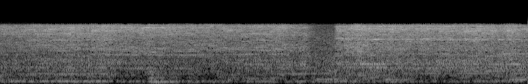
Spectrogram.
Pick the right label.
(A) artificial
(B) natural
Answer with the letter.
A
